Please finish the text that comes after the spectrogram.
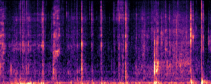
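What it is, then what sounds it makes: Dry bar soap being scraped. A solid purple bar of soap is held and scraped with a utility blade into shavings, giving a steady dry, crackly scraping texture with bright edges. Sharper clicks and snaps punctuate the scrape over a low, constant hum underneath.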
